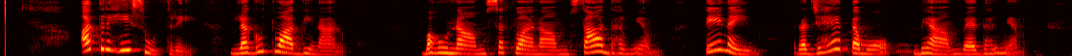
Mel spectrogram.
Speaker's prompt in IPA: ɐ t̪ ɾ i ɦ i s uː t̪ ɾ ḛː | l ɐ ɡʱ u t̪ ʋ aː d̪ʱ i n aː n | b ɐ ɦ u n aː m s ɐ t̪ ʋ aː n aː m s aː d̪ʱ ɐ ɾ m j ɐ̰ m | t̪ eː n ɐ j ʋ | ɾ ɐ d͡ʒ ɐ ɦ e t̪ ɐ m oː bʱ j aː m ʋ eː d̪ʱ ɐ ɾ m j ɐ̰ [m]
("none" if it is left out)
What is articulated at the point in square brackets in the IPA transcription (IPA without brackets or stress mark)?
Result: m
